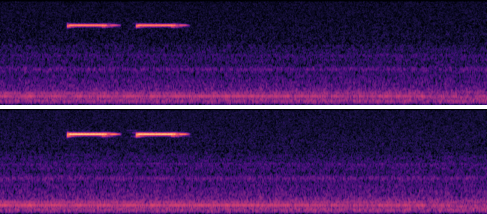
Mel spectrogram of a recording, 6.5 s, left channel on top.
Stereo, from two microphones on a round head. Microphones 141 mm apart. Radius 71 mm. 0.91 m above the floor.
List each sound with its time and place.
0.9 s a fire alarm: 45° right (ahead or behind)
